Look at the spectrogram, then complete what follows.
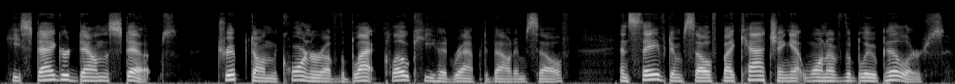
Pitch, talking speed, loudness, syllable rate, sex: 160 Hz, 180 wpm, -18 LUFS, 4.8 syllables/s, female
